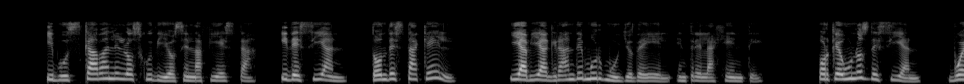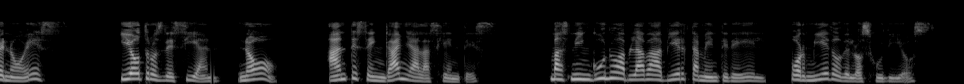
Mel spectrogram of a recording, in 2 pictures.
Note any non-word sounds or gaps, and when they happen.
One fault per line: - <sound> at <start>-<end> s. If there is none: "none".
- dropout at 11.7-11.8 s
